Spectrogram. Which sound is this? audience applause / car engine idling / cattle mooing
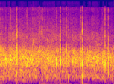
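audience applause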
